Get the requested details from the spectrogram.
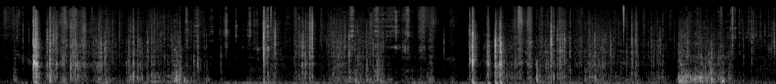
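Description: Hands crush and crumble chunks of yellow pressed, reformed glow-in-the-dark gym chalk into fine powder over a bowl of chalk dust, with fingertips and palms squeezing and rubbing the pieces. The result is a dense stream of bright, dry crunching and crinkling, broken by several sharp, loud snaps as chunks break apart, followed by softer, gritty rubbing toward the end.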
